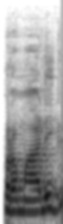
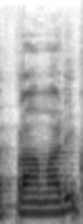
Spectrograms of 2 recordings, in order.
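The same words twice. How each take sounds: First: प्रामाणिक said as pramanik with a short a in the first syllable; teacher showing the wrong form of प्रामाणिक. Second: प्रामाणिक with a long aa in प्रा; teacher giving the correct form of प्रामाणिक. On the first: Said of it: "प्रामाणिक नहीं होता है". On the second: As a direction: stretch the first vowel of प्रामाणिक into a long aa. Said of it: "प्रामाणिक होता है". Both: Shown as a demonstration.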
